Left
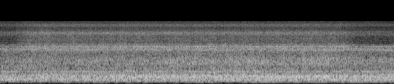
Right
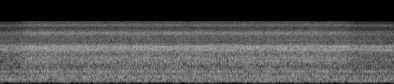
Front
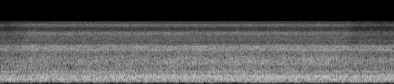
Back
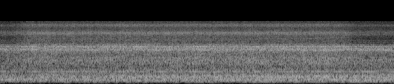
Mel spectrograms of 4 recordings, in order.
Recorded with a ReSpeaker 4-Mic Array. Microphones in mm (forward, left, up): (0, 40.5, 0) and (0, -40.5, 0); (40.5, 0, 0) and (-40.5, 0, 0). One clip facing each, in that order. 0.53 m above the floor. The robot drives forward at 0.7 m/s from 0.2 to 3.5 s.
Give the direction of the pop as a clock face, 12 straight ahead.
No pop in this recording.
